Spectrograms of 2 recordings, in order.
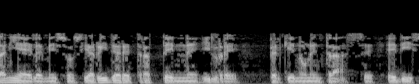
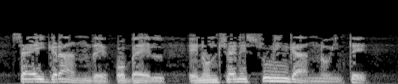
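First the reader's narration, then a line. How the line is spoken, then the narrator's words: Loud shout. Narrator (Italian): gridò a gran voce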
